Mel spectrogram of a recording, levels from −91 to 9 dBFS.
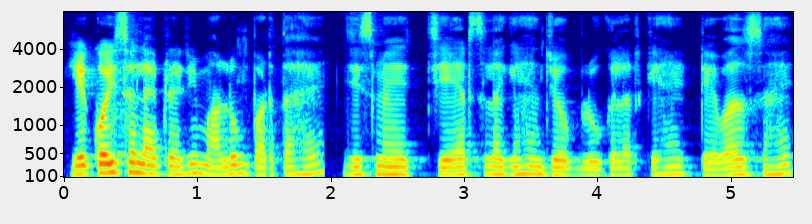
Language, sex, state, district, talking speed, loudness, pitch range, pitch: Hindi, male, Chhattisgarh, Rajnandgaon, 195 wpm, -21 LUFS, 130-145 Hz, 135 Hz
